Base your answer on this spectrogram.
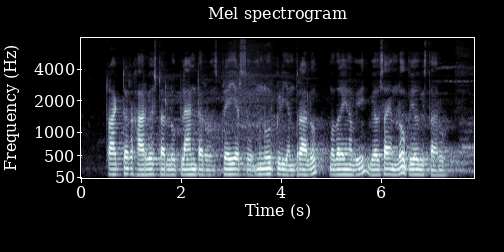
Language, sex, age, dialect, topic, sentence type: Telugu, male, 41-45, Southern, agriculture, statement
